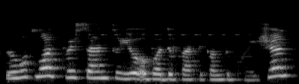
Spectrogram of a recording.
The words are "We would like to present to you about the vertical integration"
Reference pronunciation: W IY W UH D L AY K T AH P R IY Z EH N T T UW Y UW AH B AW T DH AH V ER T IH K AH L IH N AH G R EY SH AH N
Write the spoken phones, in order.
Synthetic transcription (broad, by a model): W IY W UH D L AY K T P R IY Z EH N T T UW Y UW AH B AW T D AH P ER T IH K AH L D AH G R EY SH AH N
